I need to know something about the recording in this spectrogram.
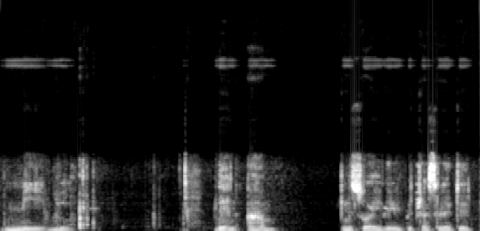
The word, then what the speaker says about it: mimi: So I I will be translated to mimi me me. That's how you pronounce I in swahili me me.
